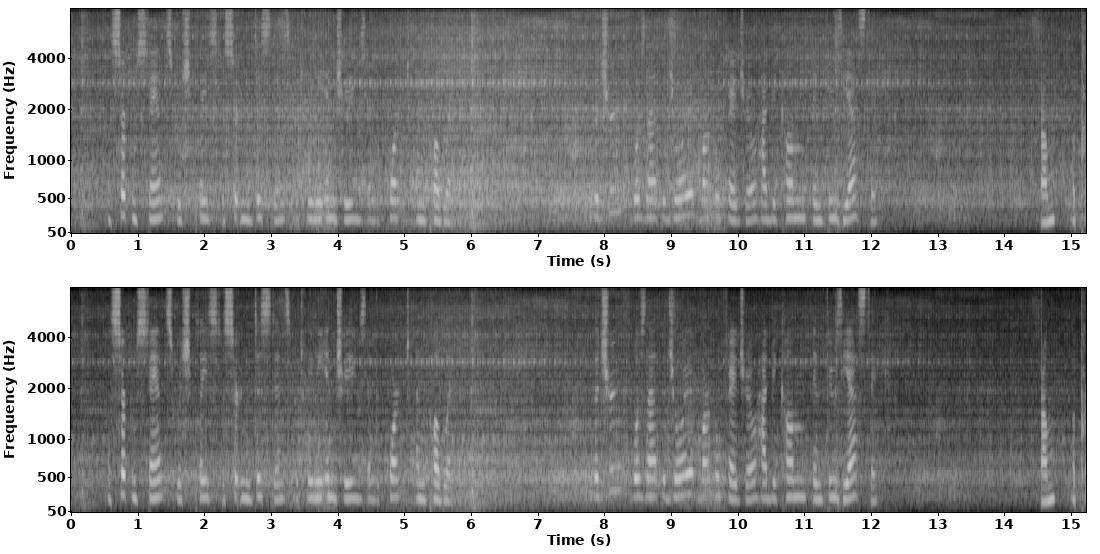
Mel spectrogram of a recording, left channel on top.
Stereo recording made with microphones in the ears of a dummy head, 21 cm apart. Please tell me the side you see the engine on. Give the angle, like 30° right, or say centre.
70° left.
